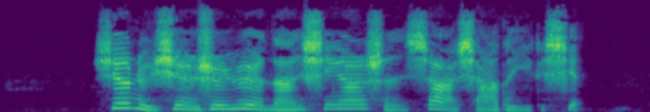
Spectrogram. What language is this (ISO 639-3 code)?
zho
